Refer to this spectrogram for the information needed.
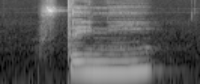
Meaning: same, equal
- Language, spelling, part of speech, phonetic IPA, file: Czech, stejný, adjective, [ˈstɛjniː], Cs-stejný.ogg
